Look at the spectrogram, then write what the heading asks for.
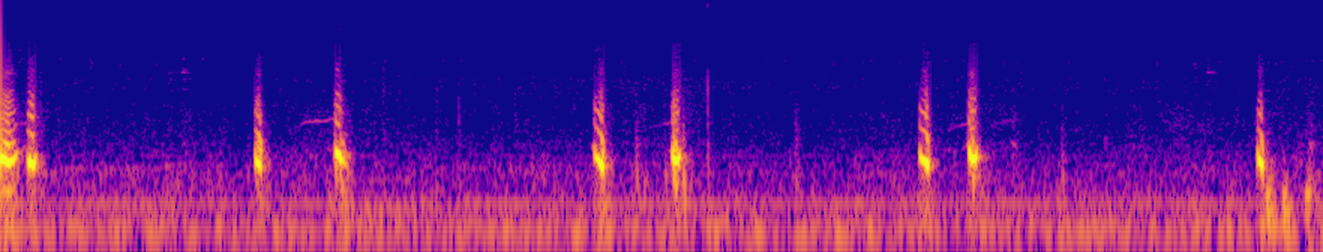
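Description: A sleeping cat snores softly, each breath a short rasping pair repeated about every three seconds.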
